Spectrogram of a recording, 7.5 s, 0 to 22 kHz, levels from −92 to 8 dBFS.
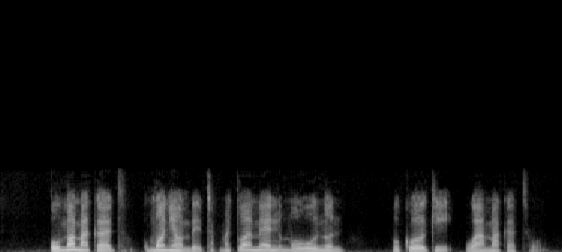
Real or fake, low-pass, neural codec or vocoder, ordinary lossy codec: fake; 7.2 kHz; codec, 16 kHz, 1.1 kbps, Voila-Tokenizer; Opus, 64 kbps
